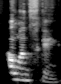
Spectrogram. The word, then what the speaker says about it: Cullen skink: It's like the Twilight last name, colon. C-U-L-L-E. right. Yeah. Yes. Cullen skink.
